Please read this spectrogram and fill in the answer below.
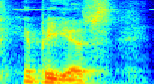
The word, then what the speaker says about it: Hippias: Moving on a little, what is the quadratrix of Hippias? Excuse me if I've mispronounced one or both of those words. – You've mispronounced neither.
